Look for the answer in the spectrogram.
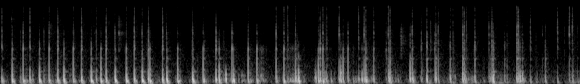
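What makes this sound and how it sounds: A hollow, ribbed pink plastic pop tube is held in both hands while long nails scratch and tap along its corrugations. The result is a fast, steady run of short, dry, low-pitched clicks and ticks with no ring after each hit.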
